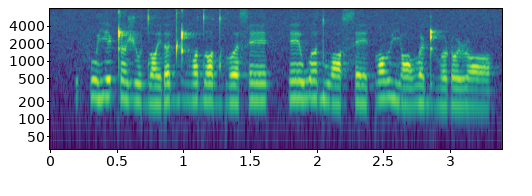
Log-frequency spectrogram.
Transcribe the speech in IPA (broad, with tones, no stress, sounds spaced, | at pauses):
f u˧ j i˦ ʈ əː˧ ʒ u˨ d ɔ˨ ɪ̯ ɾ əː˦ d ɖʱ ɔ˦ d ɔː˧ d ɡ o˧ ə̯ s e˦ | e˦ w ɤ˦ d w ɔ˨ s eː˨ ɡ ɔ˦ v j ɔ˨ β ə˧ ɖʱ o˨ ɽ o˨ ɭ ɔ˨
